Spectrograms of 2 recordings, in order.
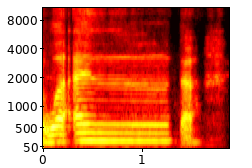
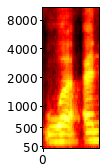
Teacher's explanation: Ikhfa hakiki. Kita sembunyikan huruf bunyi nun tu. Kita dengung.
